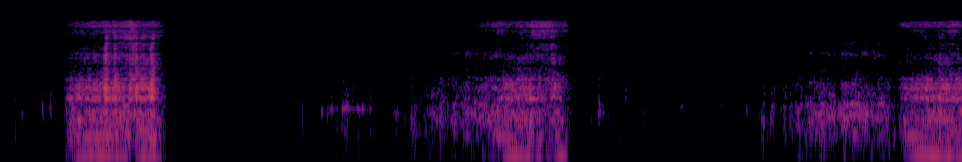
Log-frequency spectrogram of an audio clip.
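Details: Father and brother sleeping and snoring at the same time. Loud, rattling, fluttering breaths of about a second each, repeating with quiet pauses between: snoring.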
